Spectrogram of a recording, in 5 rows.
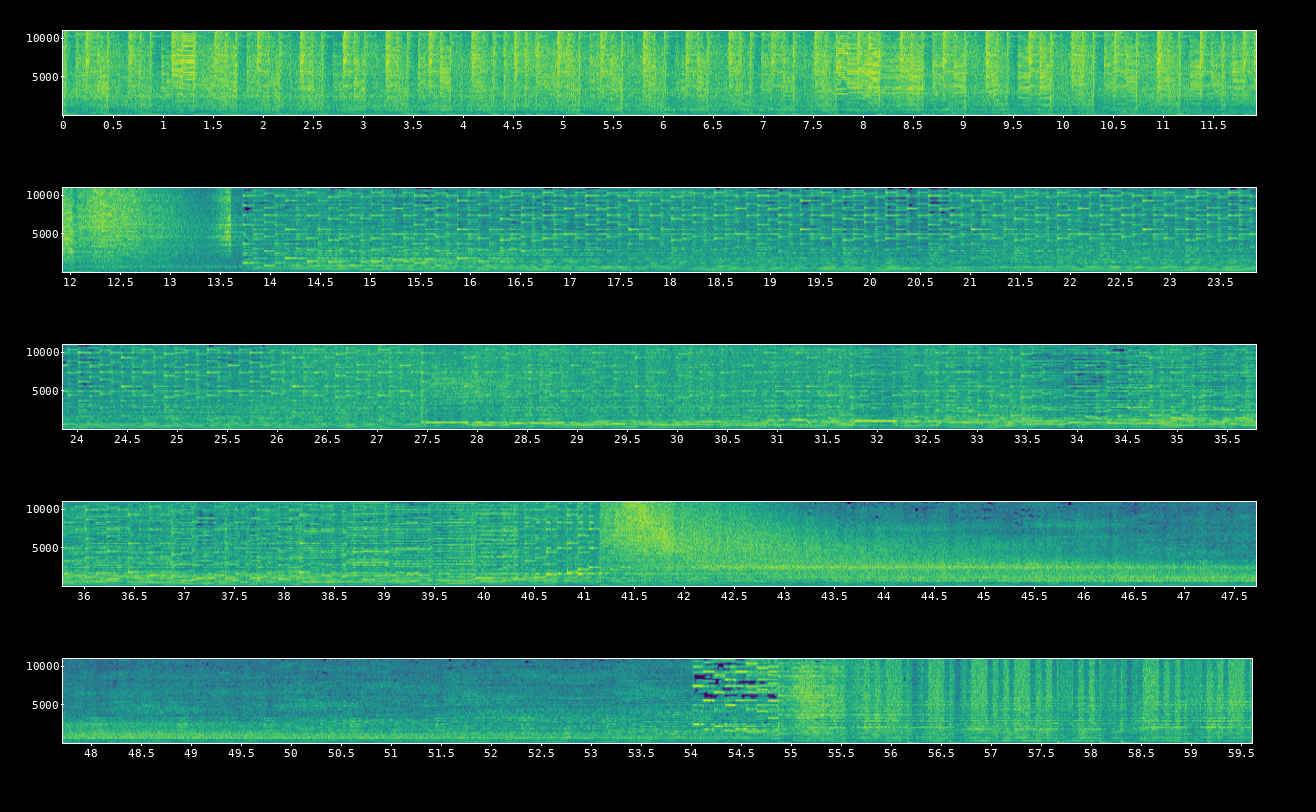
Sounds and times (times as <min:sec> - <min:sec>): Video game music: 0:00.0 - 0:12.6, 0:13.5 - 0:42.5, 0:54.0 - 0:59.6.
